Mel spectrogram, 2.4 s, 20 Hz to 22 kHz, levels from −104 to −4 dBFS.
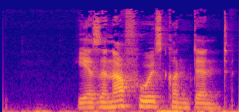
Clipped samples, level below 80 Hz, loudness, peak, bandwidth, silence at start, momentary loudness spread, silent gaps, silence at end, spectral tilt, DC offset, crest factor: under 0.1%; -46 dBFS; -24 LUFS; -6 dBFS; 17 kHz; 0.05 s; 8 LU; none; 0 s; -4 dB/octave; under 0.1%; 20 dB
